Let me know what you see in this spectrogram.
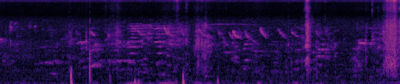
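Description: Faint birdsong: a quick series of short, falling chirps from about two to four seconds in. A few sharp clicks are scattered through it, and a brief rustle comes near the end.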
